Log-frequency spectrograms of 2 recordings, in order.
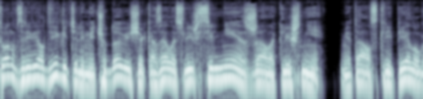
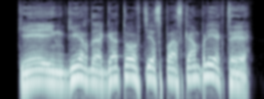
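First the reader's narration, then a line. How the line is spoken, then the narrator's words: Growled command. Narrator (Russian): прорычал Брахма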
